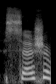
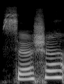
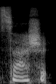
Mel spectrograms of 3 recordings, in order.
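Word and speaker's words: Saoirse: doing it all right I think it's like sersha I think it's s Sasha R it's not Sasha she's Irish yeah but how they spell it and how it says is two distinct and completely different IDE just need you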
